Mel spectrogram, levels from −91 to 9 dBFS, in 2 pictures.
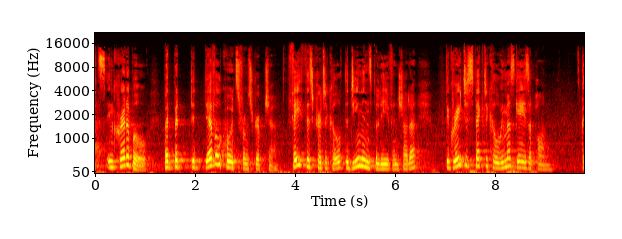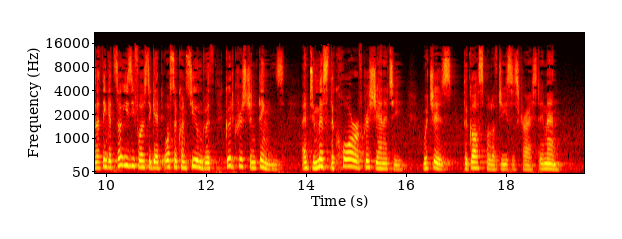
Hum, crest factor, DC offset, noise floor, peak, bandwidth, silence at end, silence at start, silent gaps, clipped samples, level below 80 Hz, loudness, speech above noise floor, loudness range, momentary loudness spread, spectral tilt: none; 20 dB; under 0.1%; -51 dBFS; -2 dBFS; 16 kHz; 0.45 s; 0 s; none; under 0.1%; -50 dBFS; -21 LUFS; 30 dB; 3 LU; 9 LU; -4 dB/octave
